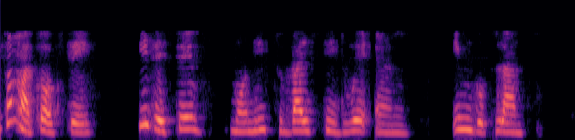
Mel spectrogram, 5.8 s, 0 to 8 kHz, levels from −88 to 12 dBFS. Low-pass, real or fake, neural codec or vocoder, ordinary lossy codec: 7.2 kHz; fake; vocoder, 44.1 kHz, 128 mel bands, Pupu-Vocoder; AAC, 16 kbps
